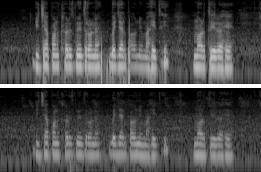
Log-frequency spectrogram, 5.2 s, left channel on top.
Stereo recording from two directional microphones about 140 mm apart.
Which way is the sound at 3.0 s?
90° left.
